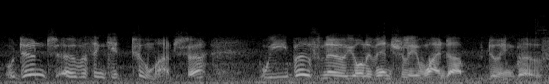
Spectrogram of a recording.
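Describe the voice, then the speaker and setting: A man's voice: mid-range voice, animated, normal speed, lo-fi sound, background noise, close to an everyday voice. An actor playing an older male butler in a video game, formal and courteous with a dry, wry manner. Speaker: hero's butler. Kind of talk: scripted game cutscene acting. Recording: loud music under the voice. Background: loud music.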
